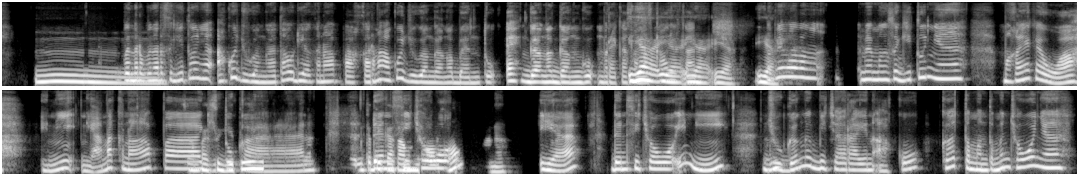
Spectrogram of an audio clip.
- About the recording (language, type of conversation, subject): Indonesian, advice, Pernahkah Anda mengalami perselisihan akibat gosip atau rumor, dan bagaimana Anda menanganinya?
- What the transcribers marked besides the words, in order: drawn out: "Mmm"; other background noise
